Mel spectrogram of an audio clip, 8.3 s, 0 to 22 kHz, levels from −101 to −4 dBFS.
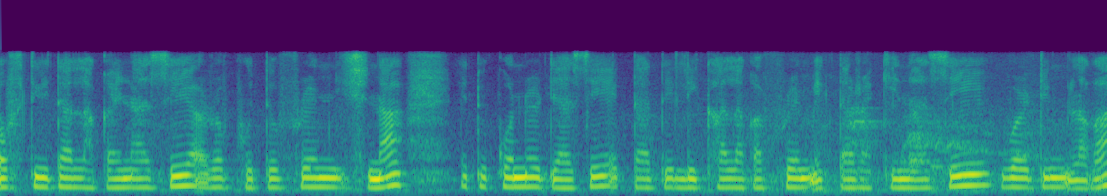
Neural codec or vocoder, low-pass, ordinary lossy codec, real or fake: none; 7.2 kHz; none; real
